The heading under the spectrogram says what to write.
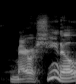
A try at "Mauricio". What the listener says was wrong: No. There's no N. Mauricio.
